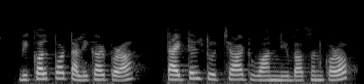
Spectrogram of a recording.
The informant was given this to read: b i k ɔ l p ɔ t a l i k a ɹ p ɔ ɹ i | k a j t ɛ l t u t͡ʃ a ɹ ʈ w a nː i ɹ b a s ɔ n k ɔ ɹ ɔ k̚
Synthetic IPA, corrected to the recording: b i k ɔ l p ɔ t a l i k a ɹ p ɔ ɹ a | t a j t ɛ l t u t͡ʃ a ɹ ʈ w a nː i ɹ b a s ɔ n k ɔ ɹ ɔ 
